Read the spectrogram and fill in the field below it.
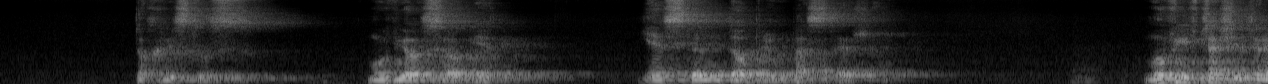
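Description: An elderly man speaks slowly and solemnly into a microphone, heard over a loudspeaker in an echoing hall.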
